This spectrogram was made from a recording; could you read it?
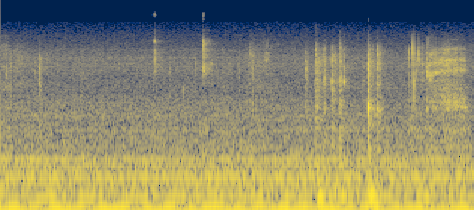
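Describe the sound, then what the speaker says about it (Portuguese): Faint, quick keyboard clicks sit over a steady low electrical hum while someone types code at a computer, with scattered taps growing busier toward the end. "Vamos digitar."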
